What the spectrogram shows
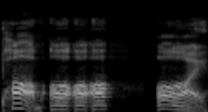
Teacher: So the Australian diff thong starts at the back of the mouth.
